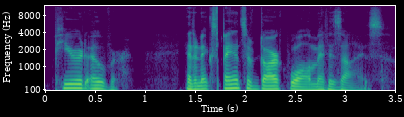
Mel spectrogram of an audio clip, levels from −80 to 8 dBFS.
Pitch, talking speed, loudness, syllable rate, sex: 125 Hz, 205 wpm, -18 LUFS, 6.0 syllables/s, male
